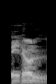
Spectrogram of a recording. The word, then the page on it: perol: espagnol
